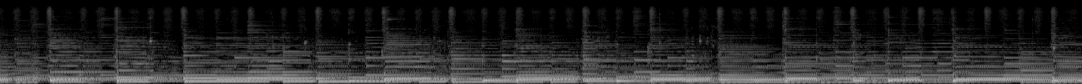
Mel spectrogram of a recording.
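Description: Background music of acoustic guitar playing a steady run of plucked notes.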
